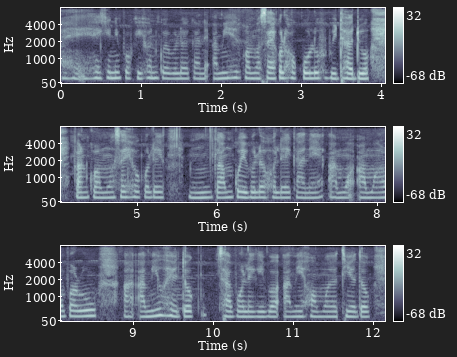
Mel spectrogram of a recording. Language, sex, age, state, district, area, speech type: Assamese, female, 60+, Assam, Dibrugarh, rural, spontaneous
